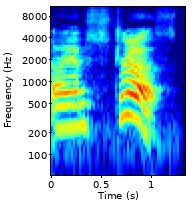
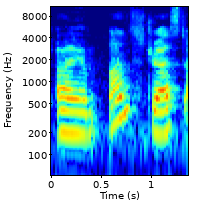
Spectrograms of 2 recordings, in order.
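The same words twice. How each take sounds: First: "I am stressed" shouted slowly, higher, STRESSED stretched; heavily stressed demo. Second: "I am unstressed" drawn out, the milder of two beats; unstressed demo. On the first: Vlogger contrasting weak and strong beats, heavily stressed. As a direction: blast STRESSED in "I am stressed", long and high. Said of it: "there's one stressed". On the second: Vlogger contrasting weak and strong beats, unstressed demo. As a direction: hold "I am unstressed" back, slow and measured. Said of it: "one unstressed syllable per iamb". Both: Shown as a demonstration.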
